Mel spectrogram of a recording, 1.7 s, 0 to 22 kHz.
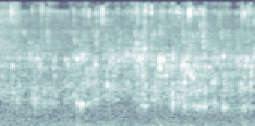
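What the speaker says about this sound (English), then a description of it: "we'll measure out the water in a container and then pour it in" Warm water, about 614 grams, poured from a container into a bowl with honey for sheet pan pizza dough, a faint steady splashing trickle with small bubbling accents throughout.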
